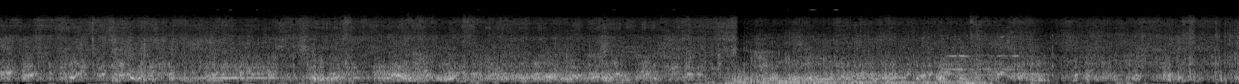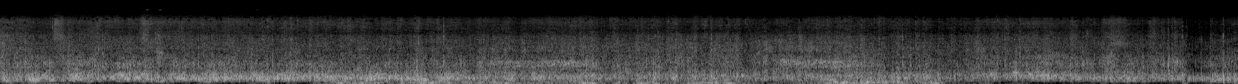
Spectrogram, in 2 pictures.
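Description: Bike tyres crunch and hiss over packed snow.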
